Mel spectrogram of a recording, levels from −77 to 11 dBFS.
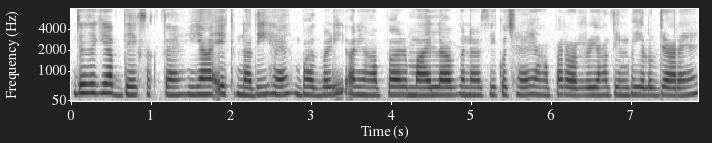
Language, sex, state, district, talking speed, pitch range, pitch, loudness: Hindi, female, Madhya Pradesh, Bhopal, 230 wpm, 235-250 Hz, 240 Hz, -15 LUFS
